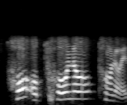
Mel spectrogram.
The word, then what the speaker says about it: Ho'oponopono: Ho'oponopono, it's spelled H-O'O-P-O-N-O. So lots of P's and lots of O's.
